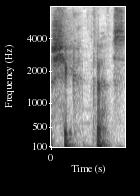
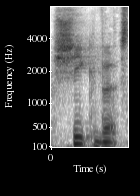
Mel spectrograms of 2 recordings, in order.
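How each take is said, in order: First: The first word sounds like 'shit'. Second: The first word does not sound like 'shit'. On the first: The speaker calls it wrong. "not chic verse. That sounds like shit verse" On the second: The speaker calls it right. "Sorry, chic verse"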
